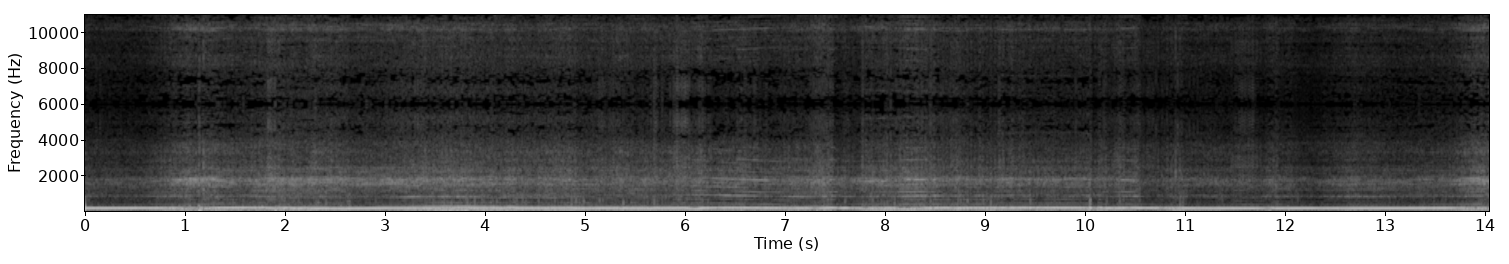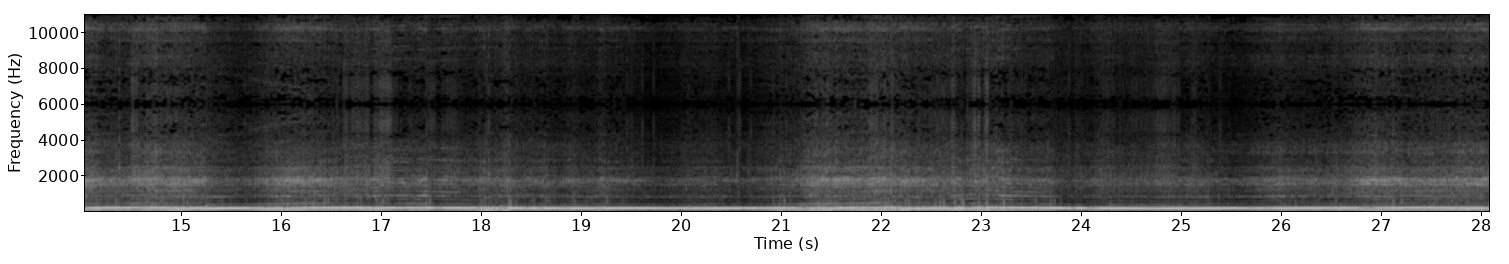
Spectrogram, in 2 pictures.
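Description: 1988 Suzuki GSXR750J's oil-cooled inline-four engine under way, heard from on board the bike, its note rising and falling gently every few seconds as the throttle is rolled on and off through the bends, over steady wind rush.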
